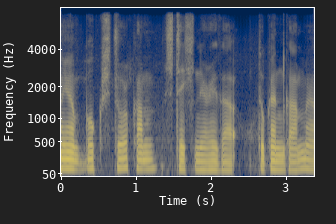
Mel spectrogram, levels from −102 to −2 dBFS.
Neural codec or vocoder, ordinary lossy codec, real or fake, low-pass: codec, 16 kHz, 2 kbps, X-Codec, HuBERT features, trained on LibriSpeech; none; fake; 7.2 kHz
